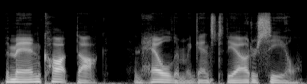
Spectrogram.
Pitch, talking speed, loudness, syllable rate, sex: 95 Hz, 215 wpm, -19 LUFS, 4.8 syllables/s, male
